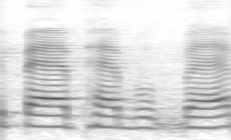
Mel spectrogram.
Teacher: जब पै, फै बोलते हैं तो हमारे जो होंठ हैं, लिप्स हैं, वो आपस में मिलते हैं, टकराते हैं, तो ये पै, फै, बै बोला जाता है। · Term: ओष्ठ्य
